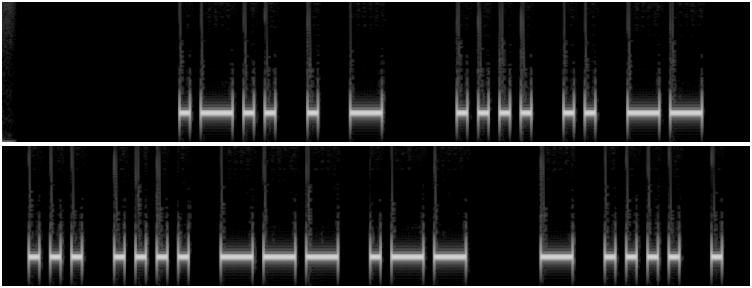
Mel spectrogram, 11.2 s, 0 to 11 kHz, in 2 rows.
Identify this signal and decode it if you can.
Morse code, heard as a keyed tone, about 15 wpm, 700 Hz. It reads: LET HIM SHOW THE
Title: Sentences from Top 1600 Words 15wpm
